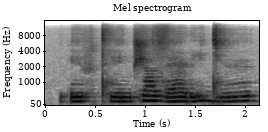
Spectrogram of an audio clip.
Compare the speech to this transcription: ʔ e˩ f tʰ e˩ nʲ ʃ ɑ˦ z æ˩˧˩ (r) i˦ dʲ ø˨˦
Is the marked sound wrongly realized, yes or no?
yes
